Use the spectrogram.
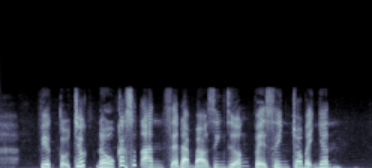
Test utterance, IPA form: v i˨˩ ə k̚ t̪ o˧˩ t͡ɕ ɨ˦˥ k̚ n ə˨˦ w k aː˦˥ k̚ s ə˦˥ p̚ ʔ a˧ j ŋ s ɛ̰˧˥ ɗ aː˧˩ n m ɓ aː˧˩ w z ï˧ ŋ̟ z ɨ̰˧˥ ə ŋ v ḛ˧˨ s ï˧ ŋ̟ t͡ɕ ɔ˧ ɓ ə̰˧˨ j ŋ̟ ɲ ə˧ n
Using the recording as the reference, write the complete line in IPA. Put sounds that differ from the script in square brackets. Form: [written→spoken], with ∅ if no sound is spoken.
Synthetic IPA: v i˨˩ ə k̚ t̪ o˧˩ t͡ɕ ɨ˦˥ k̚ n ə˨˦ w k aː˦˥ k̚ s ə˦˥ [p̚→t̚] ʔ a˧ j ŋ s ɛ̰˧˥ ɗ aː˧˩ [n→∅] m ɓ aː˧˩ w z ï˧ ŋ̟ z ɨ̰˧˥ ə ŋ v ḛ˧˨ s ï˧ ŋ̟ t͡ɕ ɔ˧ ɓ ə̰˧˨ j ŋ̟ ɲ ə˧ n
